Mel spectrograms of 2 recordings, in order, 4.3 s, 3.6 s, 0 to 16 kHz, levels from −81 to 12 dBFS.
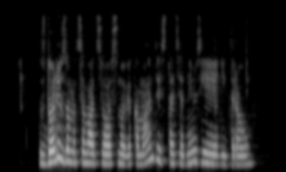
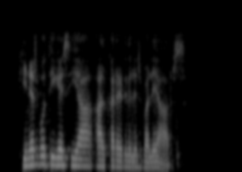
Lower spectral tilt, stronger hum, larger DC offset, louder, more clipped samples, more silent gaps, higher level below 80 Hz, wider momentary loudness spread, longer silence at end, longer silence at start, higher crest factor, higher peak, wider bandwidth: first, -6 dB/octave vs -4.5 dB/octave; neither; neither; first, -25 LUFS vs -39 LUFS; neither; neither; second, -82 dBFS vs -72 dBFS; about the same, 11 LU vs 11 LU; second, 0.5 s vs 0.85 s; first, 0.6 s vs 0.3 s; about the same, 20 dB vs 18 dB; first, -4 dBFS vs -22 dBFS; first, 11.5 kHz vs 8 kHz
